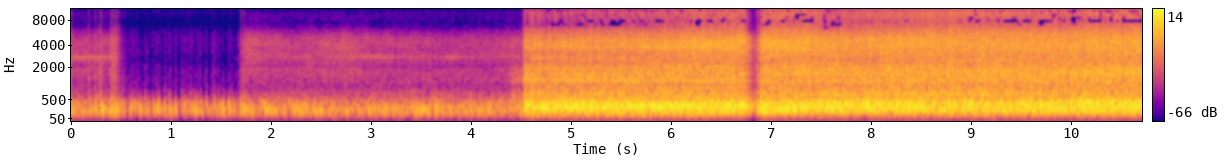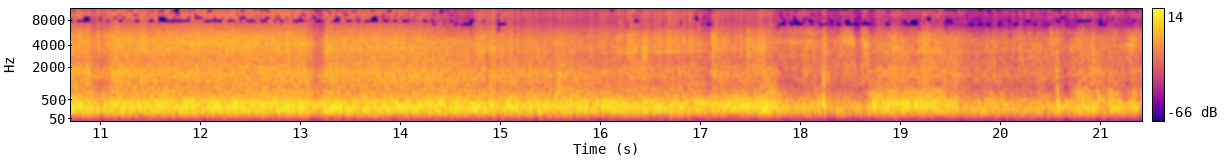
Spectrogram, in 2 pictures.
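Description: Starship SN8's Raptor rocket engines relighting for the landing burn: a quieter rush of noise gives way, about four and a half seconds in, to a sudden, loud, steady rocket noise that holds, easing a little near the end.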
